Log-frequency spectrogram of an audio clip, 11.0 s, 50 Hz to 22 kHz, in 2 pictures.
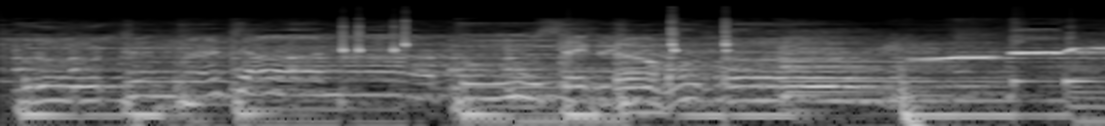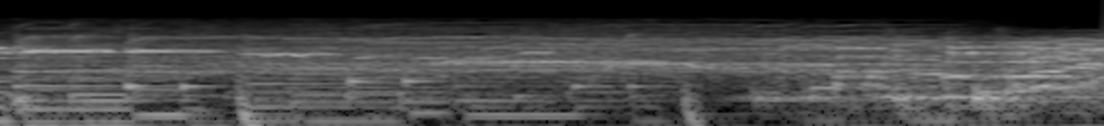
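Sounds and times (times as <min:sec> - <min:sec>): whistled melody: 0:00.0 - 0:02.3, 0:03.1 - 0:10.3
song backing music: 0:00.0 - 0:11.0.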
